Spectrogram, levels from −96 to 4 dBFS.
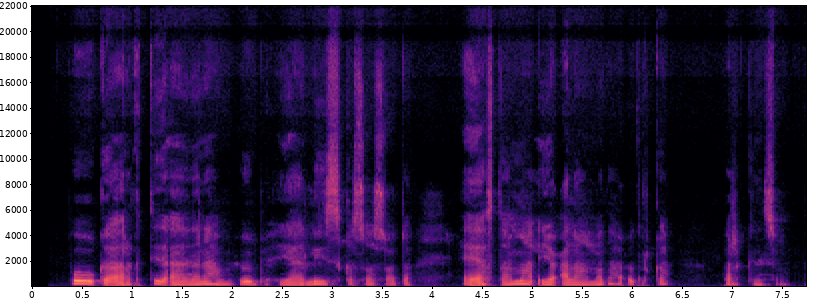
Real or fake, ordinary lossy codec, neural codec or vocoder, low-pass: real; none; none; none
